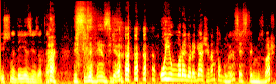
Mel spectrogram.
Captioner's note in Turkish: kahkaha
